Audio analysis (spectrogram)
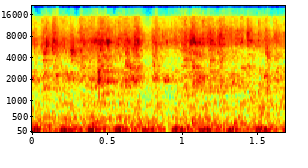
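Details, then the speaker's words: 1984 Chevrolet pickup, carbureted 305 V8, just after a cold start on a cool rainy day: deep, even, lumpy idle with steady pulses, no misses or knocks; sounds like a healthy 305. "it sounds pretty good sounds like a healthy 3:05 to me"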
